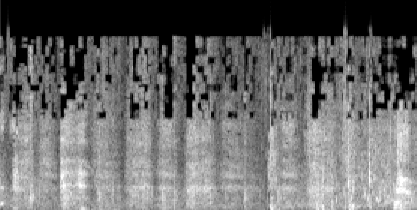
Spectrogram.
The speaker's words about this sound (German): der Ball rollt ins Wasser. Oh nein.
